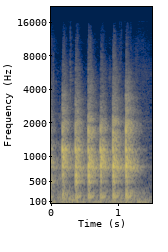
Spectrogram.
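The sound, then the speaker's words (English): A quick run of six knocks on wood, evenly spaced in a steady rhythm, each a sharp hollow rap of similar loudness, with no talking. “Sorry, knock on wood.”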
